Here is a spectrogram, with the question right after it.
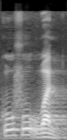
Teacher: کاف باریک ہے، اور واو پر تنوین ہے، تنوین کے بعد حمزہ حروف حلقی میں سے آ رہا ہے تو غنہ نہیں کریں گے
